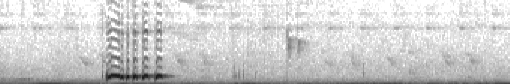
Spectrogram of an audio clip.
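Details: Calling local zebra dove, loud and in good voice, used to coax other doves into replying; one fast, purring phrase of about five rounded coos early on, then near silence with a faint low rumble.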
